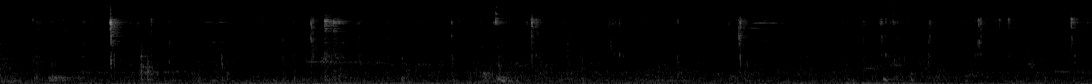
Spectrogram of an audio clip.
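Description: Close-up eating sounds of a person eating fish and rice by hand: scattered wet mouth smacks and chewing clicks at irregular intervals, the sharpest about a second in.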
